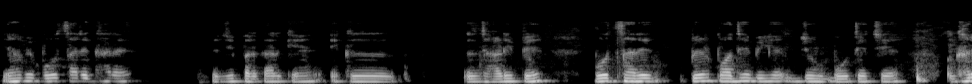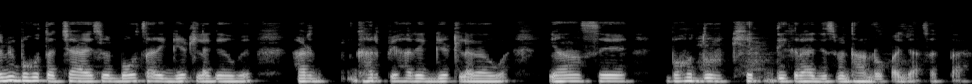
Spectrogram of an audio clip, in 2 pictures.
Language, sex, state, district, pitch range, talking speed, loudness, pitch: Hindi, male, Bihar, Supaul, 135-150 Hz, 175 wpm, -19 LUFS, 145 Hz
